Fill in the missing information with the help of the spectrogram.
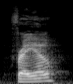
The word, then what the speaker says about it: Freo: Freyo. F-R-E-O. It's like Oreo with an F.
